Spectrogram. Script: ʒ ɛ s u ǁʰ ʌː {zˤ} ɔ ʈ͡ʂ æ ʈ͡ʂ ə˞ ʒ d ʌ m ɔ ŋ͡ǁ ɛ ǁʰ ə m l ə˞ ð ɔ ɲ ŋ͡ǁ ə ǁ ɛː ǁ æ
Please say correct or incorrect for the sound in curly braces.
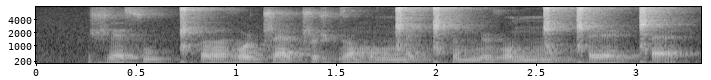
incorrect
